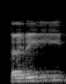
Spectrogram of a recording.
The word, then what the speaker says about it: तारी: तारी तू. तारी तू. 'ri' लंबा है; तारी भाषा में 'री' का उच्चारण लंबा होता है, इसलिए हम इसे लंबा ही पढ़ेंगे: तारी।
